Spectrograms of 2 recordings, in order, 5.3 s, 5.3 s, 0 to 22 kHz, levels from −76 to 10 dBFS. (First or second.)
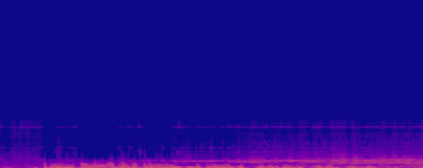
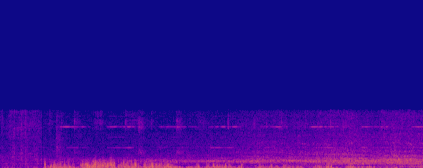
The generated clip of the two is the first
